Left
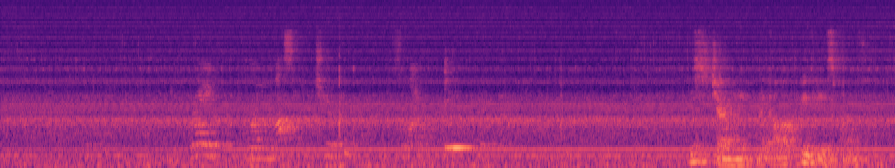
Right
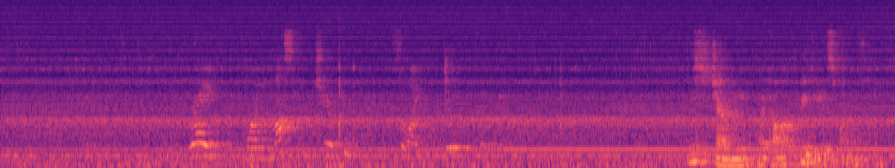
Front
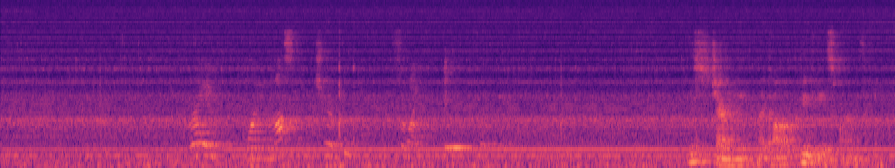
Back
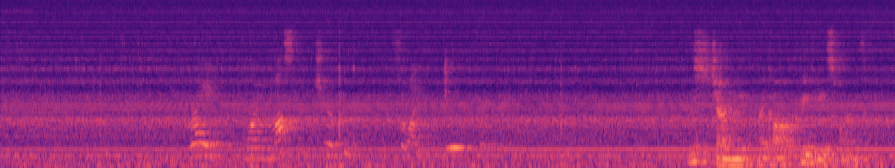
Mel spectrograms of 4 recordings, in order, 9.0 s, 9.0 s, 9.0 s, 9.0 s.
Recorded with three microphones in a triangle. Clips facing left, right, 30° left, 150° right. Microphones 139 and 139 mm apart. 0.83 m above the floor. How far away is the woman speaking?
About 3 m.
